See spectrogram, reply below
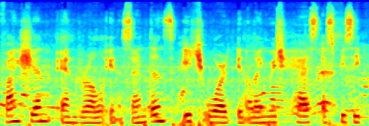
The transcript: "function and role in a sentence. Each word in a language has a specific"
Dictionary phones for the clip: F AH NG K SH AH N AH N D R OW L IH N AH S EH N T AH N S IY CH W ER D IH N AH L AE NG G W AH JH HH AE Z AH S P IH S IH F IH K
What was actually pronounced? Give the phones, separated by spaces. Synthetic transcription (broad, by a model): F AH NG K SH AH N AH N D R OW L IH N AH S EH N T AH N S IY CH W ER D IH N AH L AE NG G W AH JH HH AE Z AH S P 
